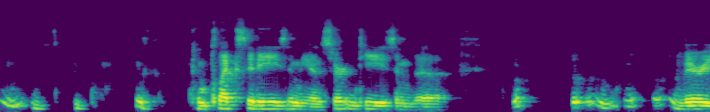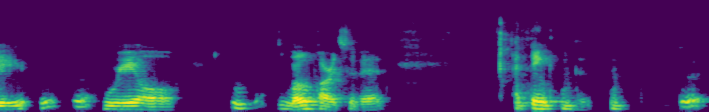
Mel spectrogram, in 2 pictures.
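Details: Adult man who stutters, in a conversation about his life as a person who stutters. Finding: stuttering.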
